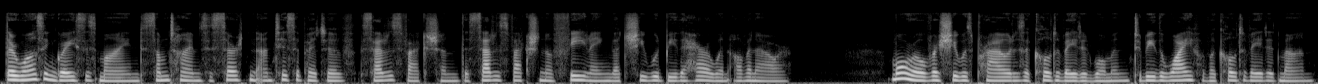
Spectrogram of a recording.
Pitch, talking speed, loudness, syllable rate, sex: 175 Hz, 180 wpm, -21 LUFS, 5.7 syllables/s, female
